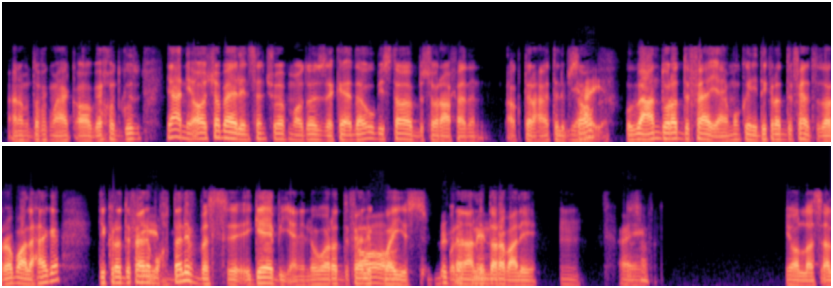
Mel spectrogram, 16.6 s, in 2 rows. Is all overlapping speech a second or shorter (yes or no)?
no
